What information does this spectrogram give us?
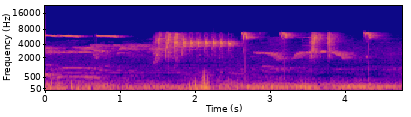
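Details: Orange-headed thrush master song in the fast 'teler' style, used to train caged birds. Varied clear whistles and short high notes, some sliding down, come in quick uneven bursts over a steady low hum.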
